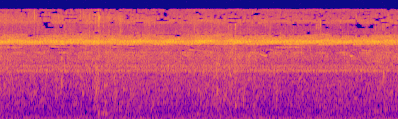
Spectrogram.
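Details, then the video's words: A lakeside night chorus of crickets, mixed from several ambient layers: an even, sustained high trill holds steady while water dribbles and splashes softly in the foreground. "Lake Sounds at Night | Crickets, Nature Sounds"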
